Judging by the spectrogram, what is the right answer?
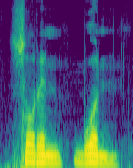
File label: "soren bwon", Roon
